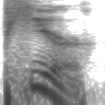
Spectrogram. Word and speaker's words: Pierre: It's Pier, not Pierre. Like for my whole life, you have to learn capitals, right? I always thought it was Pierre. It's Pier. Yeah, it's here. Yeah. So, kind of one syllable.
